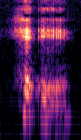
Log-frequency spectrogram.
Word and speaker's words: he'e: The okina represents what they call an epiglottal stop. So that's why it sounds like that.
